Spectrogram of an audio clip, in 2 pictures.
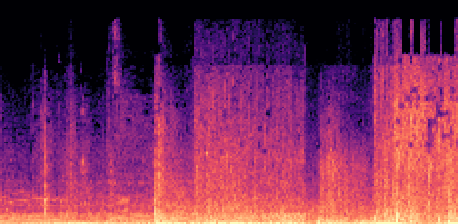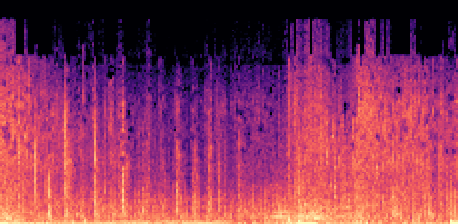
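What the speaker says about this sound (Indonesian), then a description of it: "Makarov menyelesaikan tembakan terakhirnya, yang menyebabkan tank musuh hancur" Gunfire and a tank blowing up in a World War II battle at Sevastopol: dense, loud fusillades crackle continuously, with heavy booms and blasts punching through at intervals and a low rumbling base throughout.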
